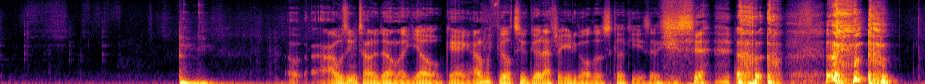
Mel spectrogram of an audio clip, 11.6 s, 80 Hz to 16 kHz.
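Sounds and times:
speech: 0:04.1 - 0:11.2
harsh throaty coughing: 0:09.0 - 0:11.2.

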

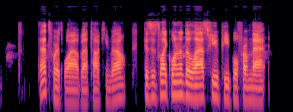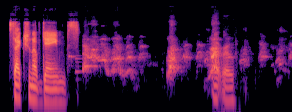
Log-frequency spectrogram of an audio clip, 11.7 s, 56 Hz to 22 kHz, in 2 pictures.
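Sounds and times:
speech: 0:00.8 - 0:05.4, 0:06.0 - 0:07.5, 0:10.1 - 0:10.6
dog barking and yipping: 0:07.2 - 0:11.6.

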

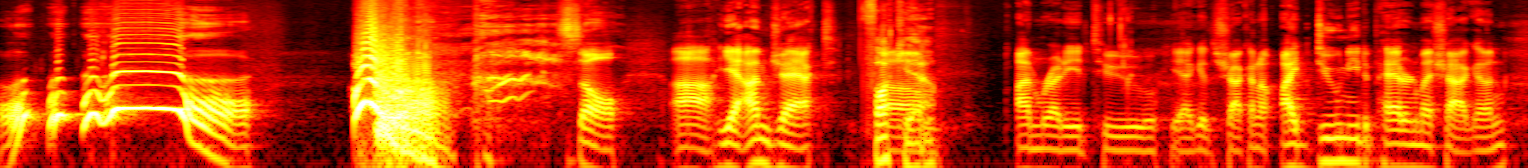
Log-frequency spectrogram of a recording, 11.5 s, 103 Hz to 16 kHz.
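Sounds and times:
person imitating owl hoots with their voice: 0:00.0 - 0:02.0, 0:02.7 - 0:03.4
speech: 0:04.4 - 0:11.4.

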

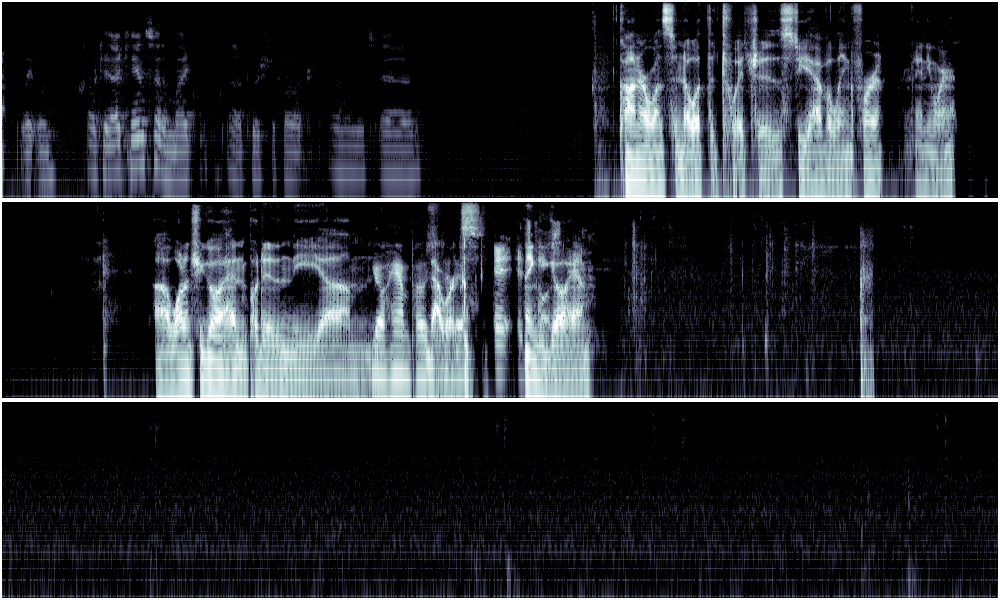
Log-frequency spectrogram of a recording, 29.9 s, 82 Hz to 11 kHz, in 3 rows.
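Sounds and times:
speech: 0:00.9 - 0:04.3, 0:05.9 - 0:09.6, 0:11.5 - 0:16.0
computer mouse clicks: 0:16.2 - 0:19.2, 0:21.4 - 0:21.6, 0:24.8 - 0:25.1, 0:28.5 - 0:29.5.

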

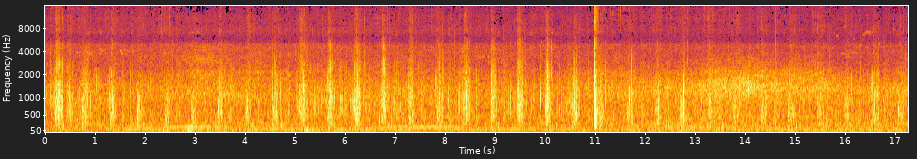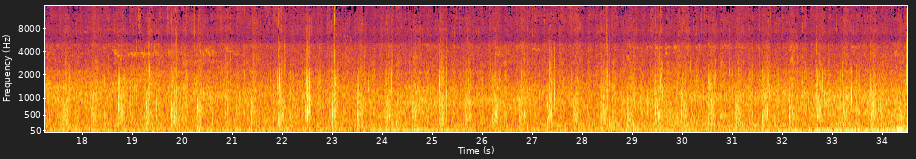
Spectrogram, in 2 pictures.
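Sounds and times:
faint wash of wind: 0:00.0 - 0:34.4
low traffic hum: 0:00.0 - 0:34.4
walking sticks striking the pavement: 0:00.0 - 0:34.4.

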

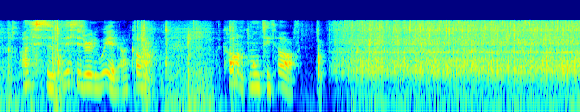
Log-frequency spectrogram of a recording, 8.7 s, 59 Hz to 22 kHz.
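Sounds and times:
speech: 0:00.4 - 0:02.5, 0:03.4 - 0:04.6
risotto sizzling in a pan partway through cooking: 0:04.8 - 0:08.6.

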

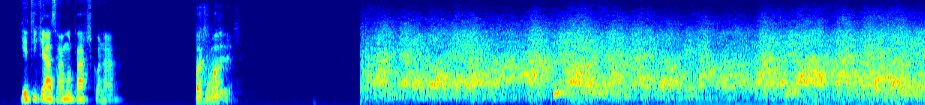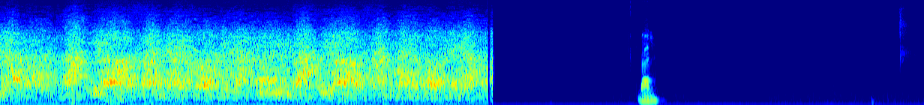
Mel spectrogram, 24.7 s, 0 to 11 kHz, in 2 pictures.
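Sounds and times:
speech: 0:00.3 - 0:01.7, 0:02.6 - 0:03.3, 0:20.8 - 0:21.2
large crowd chanting political slogans in unison: 0:04.8 - 0:18.9
people shouting: 0:04.8 - 0:18.9.

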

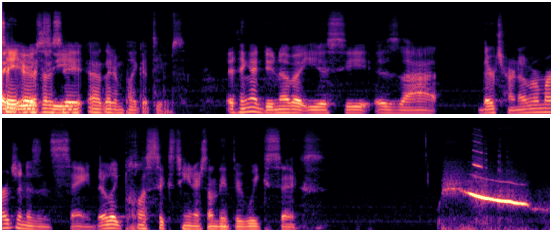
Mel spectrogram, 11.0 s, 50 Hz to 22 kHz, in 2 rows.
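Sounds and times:
speech: 0:00.0 - 0:08.8, 0:09.8 - 0:10.3
person whistling into a microphone: 0:09.9 - 0:10.9.

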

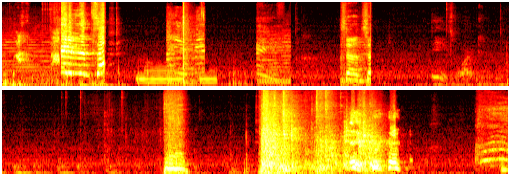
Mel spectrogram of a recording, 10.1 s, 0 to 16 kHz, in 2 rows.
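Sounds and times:
speech: 0:03.4 - 0:03.7, 0:08.6 - 0:09.2
locked house door rattling and banging against its frame: 0:07.6 - 0:08.9.

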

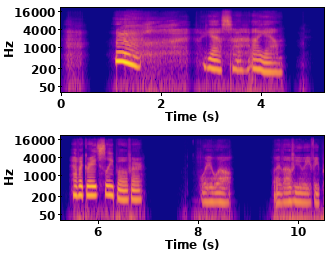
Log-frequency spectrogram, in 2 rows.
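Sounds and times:
person yawning tiredly: 0:01.1 - 0:01.7
speech: 0:02.8 - 0:04.5, 0:05.5 - 0:07.0, 0:08.0 - 0:08.7, 0:09.5 - 0:10.5.

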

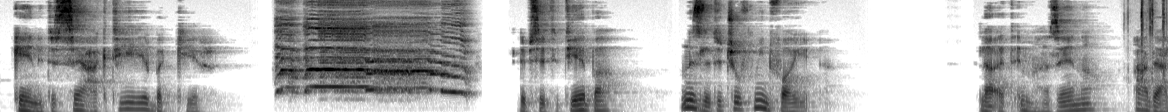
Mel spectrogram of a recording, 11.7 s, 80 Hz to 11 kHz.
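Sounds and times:
speech: 0:00.2 - 0:02.2, 0:05.2 - 0:06.2, 0:06.8 - 0:08.2, 0:09.8 - 0:11.6
rooster crowing: 0:02.8 - 0:04.8.

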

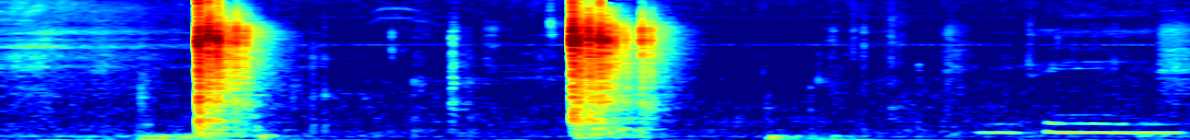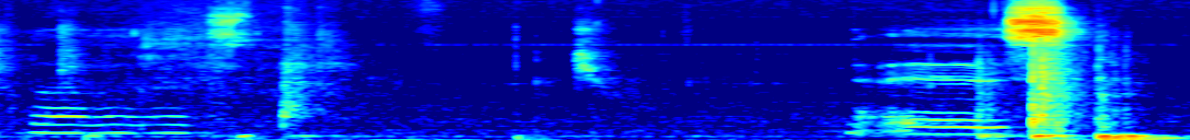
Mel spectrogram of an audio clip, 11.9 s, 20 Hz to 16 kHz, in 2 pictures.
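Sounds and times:
dice rolled for initiative rattling on a table: 0:01.0 - 0:01.4, 0:02.8 - 0:03.4
speech: 0:05.1 - 0:07.6.

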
